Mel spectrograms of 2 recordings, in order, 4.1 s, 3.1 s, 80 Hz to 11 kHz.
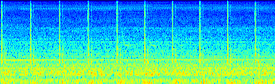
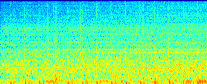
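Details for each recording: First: Newly installed eBay diesel heater in family caravan, first start: dosing pump ticks a bit over once a second over fan hiss, still priming; not yet ignited. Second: Newly installed eBay diesel heater in family caravan, first run, 114 degrees, very hot air output: steady whooshing fan with faint soft uneven ticking, no rattles or surging; running normally.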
